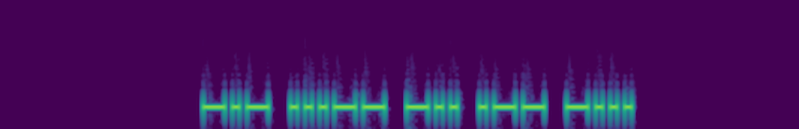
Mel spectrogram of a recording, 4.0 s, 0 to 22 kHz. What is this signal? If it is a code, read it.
Morse code, heard as a keyed tone, about 32 wpm, 700 Hz. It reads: K3DWB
